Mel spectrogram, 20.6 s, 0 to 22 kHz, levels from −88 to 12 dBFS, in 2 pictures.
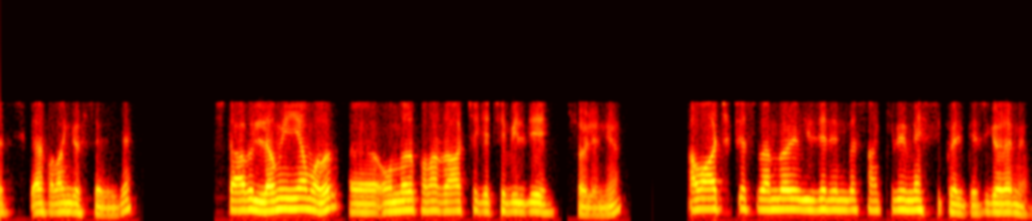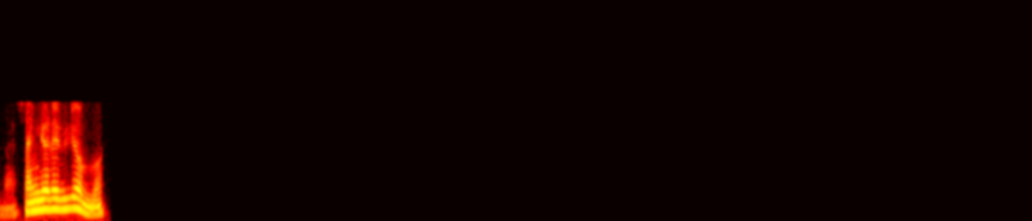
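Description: No faults are audible in the speech; the G.726 ADPCM path at 32 kbit/s leaves it band-limited below 4 kHz with only the light coding noise expected at that rate.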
